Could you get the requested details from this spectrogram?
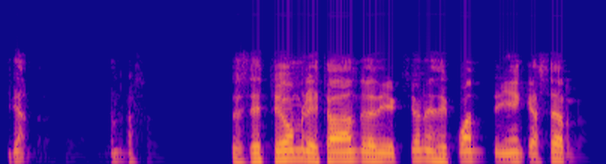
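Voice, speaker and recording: A middle-aged man from Argentina with an Argentine Spanish accent, teaching a Bible class in a lively way, with rhetorical questions and jokes. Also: on the high side, racing, no echo. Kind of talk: church class lecture. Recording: dull, lo-fi, dry sound.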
